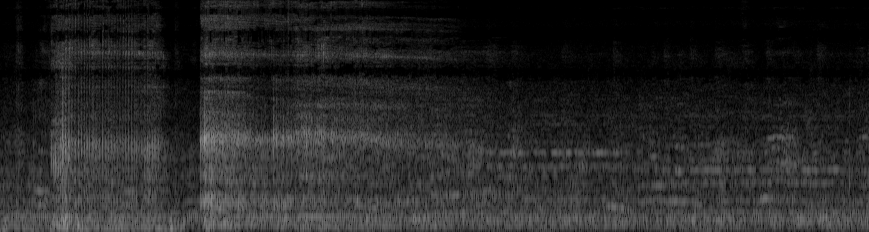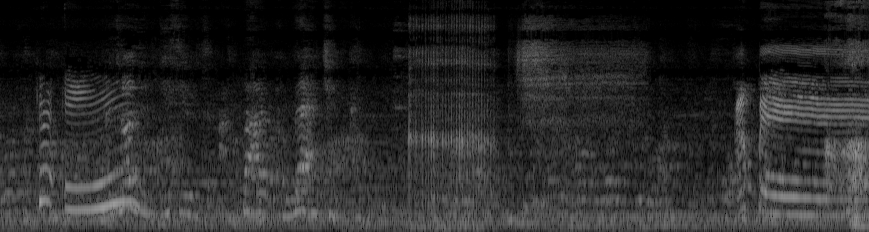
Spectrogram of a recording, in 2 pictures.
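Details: A child makes noisy, rattling snore-like breaths, broken up by brief high voiced squeals; snoring sounds.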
